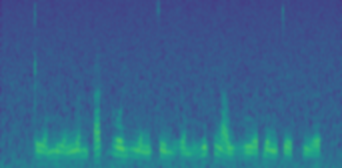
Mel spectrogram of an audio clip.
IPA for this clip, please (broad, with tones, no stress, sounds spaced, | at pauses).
ʈ ɨ˨˩˨ ə̯ m i˨˩˨ ə̯ ŋ ə˧ m ʔ a˦˥ k̚ ɣ o˧ j ŋ ə˨˩˦ ŋ t̪ ɨ˨˩ m ɣ ə˨˩˨ m ɣ ɨ˦˥ t̚ ŋ a˨˩ w ɣ u˨˩˦ ə̯ ɗ ə˧ ŋ t̪ e˨˩ k ɨ˨˩˨ ə̯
